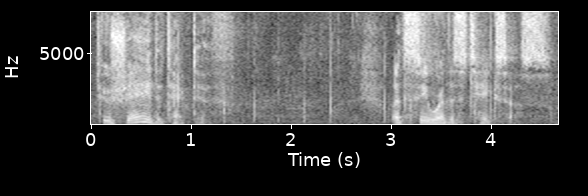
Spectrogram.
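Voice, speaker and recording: A man's voice: mid-range voice, big pitch swings, takes it slowly, a little hiss or hum. An American man voicing a smug, evasive, cynical writer under police questioning in a crime game, with a sardonic, articulate manner. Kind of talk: video game voice acting, 1940s crime drama.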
